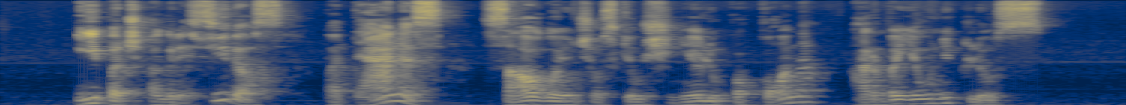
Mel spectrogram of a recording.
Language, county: Lithuanian, Tauragė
